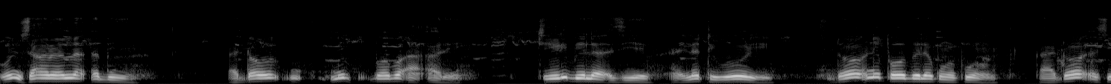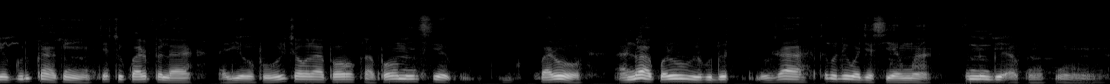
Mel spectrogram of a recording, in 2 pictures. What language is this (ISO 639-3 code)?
dga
